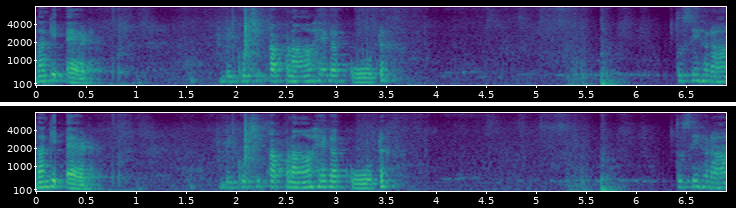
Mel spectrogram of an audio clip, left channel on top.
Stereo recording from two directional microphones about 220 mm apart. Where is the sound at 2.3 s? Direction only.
50° right (ahead or behind).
